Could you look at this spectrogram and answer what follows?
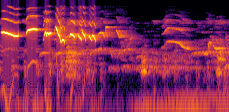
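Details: Female Oriental magpie-robin song meant to stimulate males: loud clear whistles open, followed by a quick string of looping warbles, then fading, drawn-out rising and falling whistles.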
